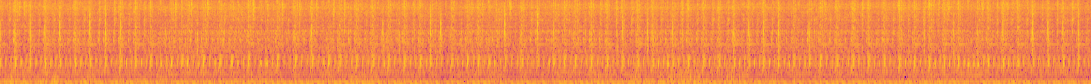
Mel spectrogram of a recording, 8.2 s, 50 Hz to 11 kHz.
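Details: Honda Tact AF24 scooter, cold idle, knocking began along with heavy smoke: fast, even patter with a light tapping on top; knock of unknown origin, owner doesn't blame the clogged muffler for the smoke.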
